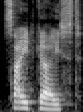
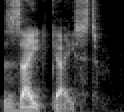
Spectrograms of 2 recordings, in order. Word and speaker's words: Zeitgeist: German pronunciation is Zeitgeist.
